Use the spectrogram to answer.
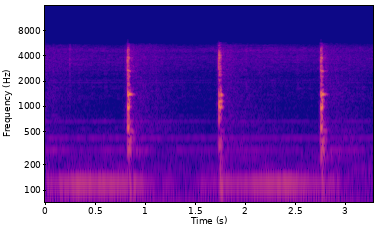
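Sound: clock ticking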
